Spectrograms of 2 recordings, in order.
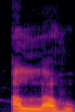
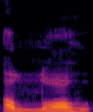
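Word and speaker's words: الله: একটি হচ্ছে আল্লাহু বলে। এখানে বলতে হবে আল্লাহু পুর করে আল্লাহু আল্লাহু এভাবে বলবেন আল্লাহ শব্দের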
